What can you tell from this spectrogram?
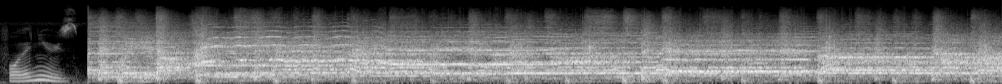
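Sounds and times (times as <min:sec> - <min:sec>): choir singing held chords: 0:00.9 - 0:10.0
steady drum beat: 0:00.9 - 0:10.0
flute: 0:02.0 - 0:06.7.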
